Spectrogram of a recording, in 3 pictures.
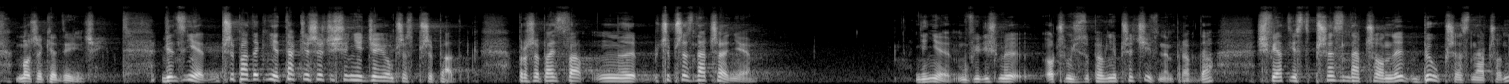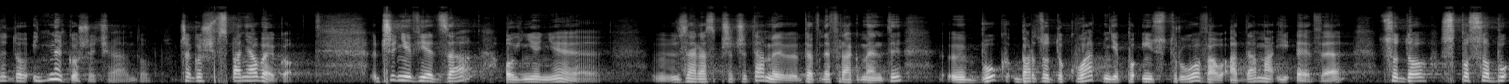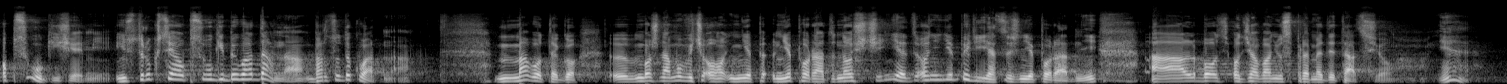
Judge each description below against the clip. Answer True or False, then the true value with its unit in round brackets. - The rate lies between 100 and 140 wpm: True (110 wpm)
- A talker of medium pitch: True (160 Hz)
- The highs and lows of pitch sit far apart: True (6.1 semitones)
